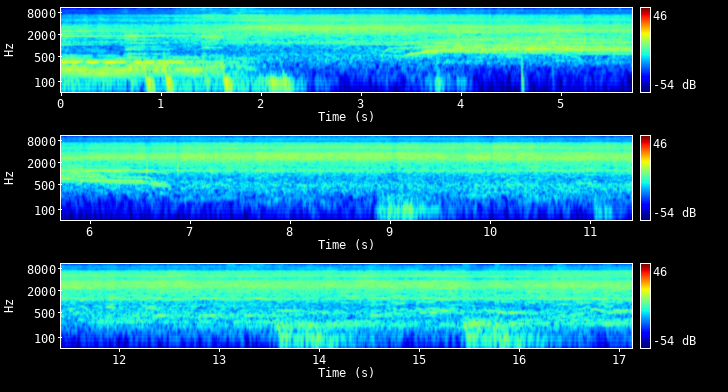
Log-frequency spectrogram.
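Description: Steady hiss of ground spark fountains firing, as guitar music fades out in the first two seconds. A short burst of voices rises about four to six seconds in.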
